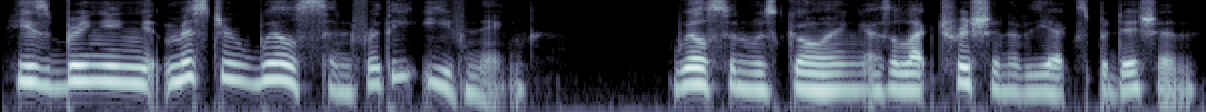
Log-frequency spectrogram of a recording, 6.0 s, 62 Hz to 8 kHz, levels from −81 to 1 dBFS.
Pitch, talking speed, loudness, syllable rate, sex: 190 Hz, 160 wpm, -18 LUFS, 2.9 syllables/s, female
